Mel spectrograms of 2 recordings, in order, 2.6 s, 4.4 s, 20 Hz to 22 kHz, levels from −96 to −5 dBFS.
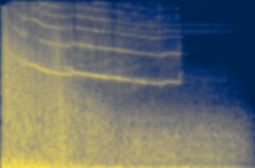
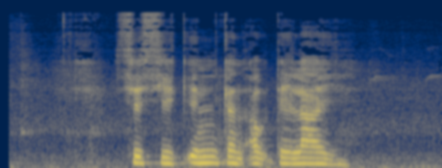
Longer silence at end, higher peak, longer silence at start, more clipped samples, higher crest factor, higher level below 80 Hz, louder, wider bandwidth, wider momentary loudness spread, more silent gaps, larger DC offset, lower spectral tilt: about the same, 0.15 s vs 0.1 s; first, 0 dBFS vs -6 dBFS; about the same, 0 s vs 0.1 s; first, 0.2% vs under 0.1%; second, 12 dB vs 18 dB; first, -16 dBFS vs -52 dBFS; first, -11 LUFS vs -23 LUFS; first, over 20 kHz vs 16.5 kHz; about the same, 22 LU vs 22 LU; neither; neither; second, -4 dB/octave vs -6 dB/octave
